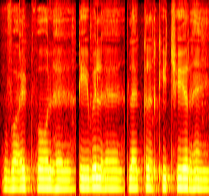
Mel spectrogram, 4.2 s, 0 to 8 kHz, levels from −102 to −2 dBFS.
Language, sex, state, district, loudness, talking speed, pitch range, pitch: Hindi, male, Uttar Pradesh, Budaun, -17 LUFS, 145 wpm, 135-140 Hz, 140 Hz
